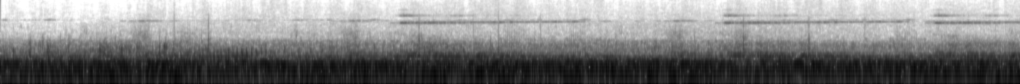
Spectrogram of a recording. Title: stomach growling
